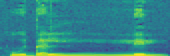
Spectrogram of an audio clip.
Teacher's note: ہدل، ہدل، جب دال کو لام سے جوڑیں گے، تنوین کے بعد لام آ رہا ہے، تو ہم یہاں پہ نون کا ساؤنڈ بالکل نہیں لائیں گے، ہم دال کو ڈائریکٹ لام سے جوڑیں گے. ہو دل لل، جب لی پڑھیں تو کسرہ کلیئر ہو.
